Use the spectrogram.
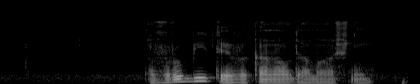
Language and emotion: Russian, sad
